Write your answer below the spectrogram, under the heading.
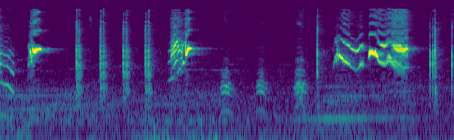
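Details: Javan myna singing to train young birds: scattered sharp clicks and short harsh notes, a few whistled slurs, ending in a loud wavering whistled phrase mixed with grating squawks.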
